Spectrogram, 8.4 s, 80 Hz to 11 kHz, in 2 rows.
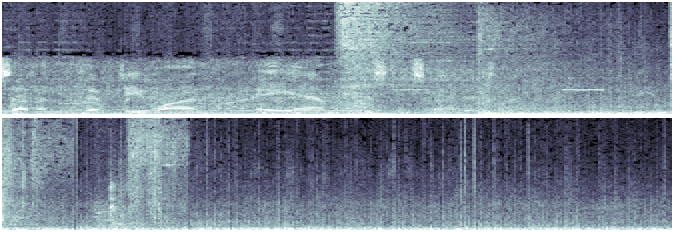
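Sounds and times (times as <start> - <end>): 
speech: 0.0 - 3.4
deafening roar of a rocket lifting off: 2.2 - 8.3.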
